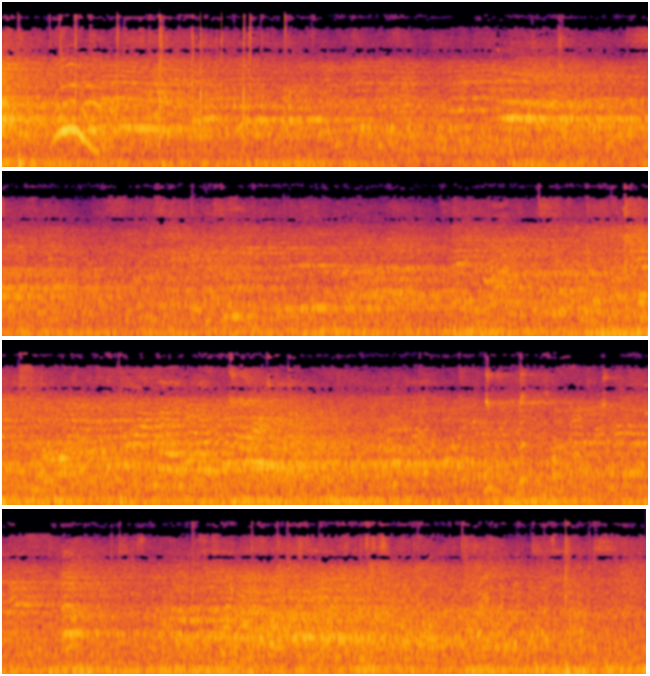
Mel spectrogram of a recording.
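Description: Young girls call out and cheer across a large echoing gym.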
